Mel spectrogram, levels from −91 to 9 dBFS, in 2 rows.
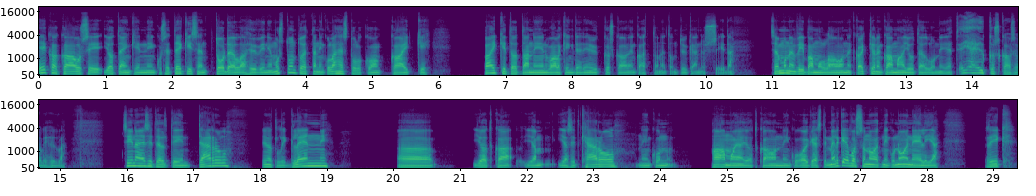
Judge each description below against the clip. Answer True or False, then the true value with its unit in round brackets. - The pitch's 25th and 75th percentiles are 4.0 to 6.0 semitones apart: True (4.7 semitones)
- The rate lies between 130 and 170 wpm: True (145 wpm)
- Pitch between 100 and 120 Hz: True (105 Hz)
